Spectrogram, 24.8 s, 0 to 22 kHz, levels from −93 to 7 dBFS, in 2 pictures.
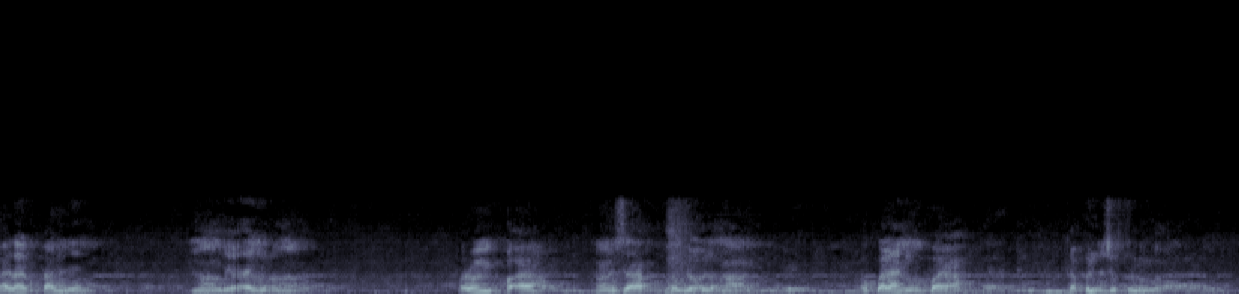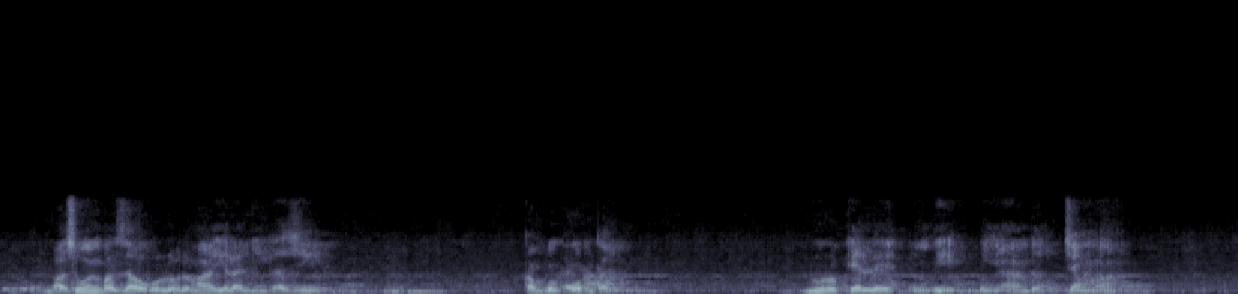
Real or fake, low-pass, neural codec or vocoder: fake; 7.2 kHz; codec, 16 kHz, 2 kbps, FreqCodec, larger model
